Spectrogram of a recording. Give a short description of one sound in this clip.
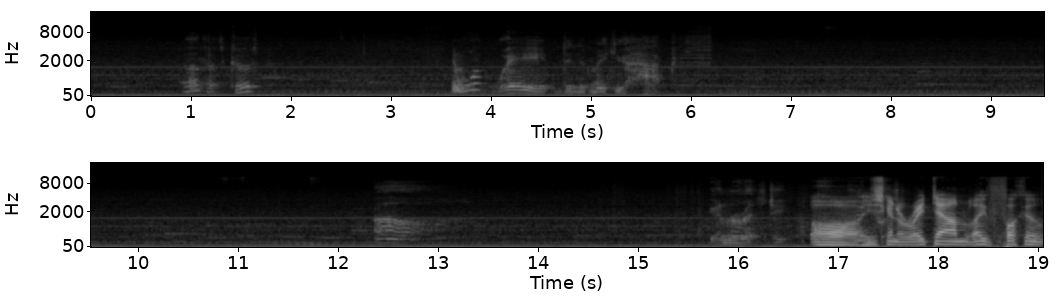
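A middle-aged man speaks in a low, quiet voice.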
